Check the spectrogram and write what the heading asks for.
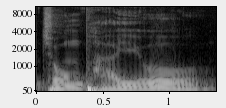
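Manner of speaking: very slow, soft Chungcheong drawl; slow Chungcheong dialect. Retold or imitated. Lecturer imitating a Chungcheong speaker, very slow and soft. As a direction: stretch it out lazily in Chungcheong style. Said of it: "충청도 사람은 뭐라 그러냐면".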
